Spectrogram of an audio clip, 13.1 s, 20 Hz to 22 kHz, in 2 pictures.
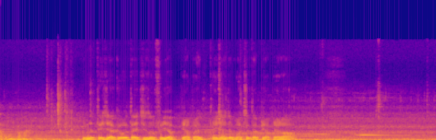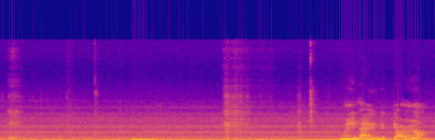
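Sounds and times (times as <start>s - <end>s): background hiss and hum: 0.0s - 13.0s.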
